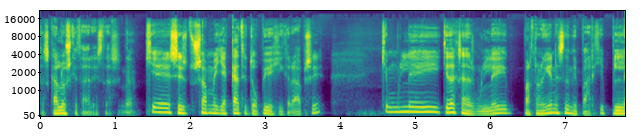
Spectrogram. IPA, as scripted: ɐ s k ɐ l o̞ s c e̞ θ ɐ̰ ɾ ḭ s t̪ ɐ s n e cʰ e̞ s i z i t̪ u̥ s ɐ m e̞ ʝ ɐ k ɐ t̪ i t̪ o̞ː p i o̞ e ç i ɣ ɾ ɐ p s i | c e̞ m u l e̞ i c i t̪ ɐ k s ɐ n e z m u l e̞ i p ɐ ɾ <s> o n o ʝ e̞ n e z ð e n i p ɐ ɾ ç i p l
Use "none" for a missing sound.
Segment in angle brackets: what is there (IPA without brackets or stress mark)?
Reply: θ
